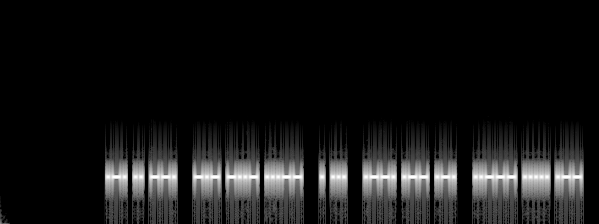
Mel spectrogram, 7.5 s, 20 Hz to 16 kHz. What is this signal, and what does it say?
Morse code, heard as a keyed tone, about 36 wpm, 700 Hz. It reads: RIG KX3 ES PWR 25W
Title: Practice QSO - Exchange 2 - Info - 35wpm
